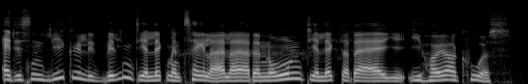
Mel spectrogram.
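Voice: mid-range voice, lively intonation, no echo. Interviewer from West Jutland. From West Jutland, Denmark. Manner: probing questions, hesitant. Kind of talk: conversational interview.

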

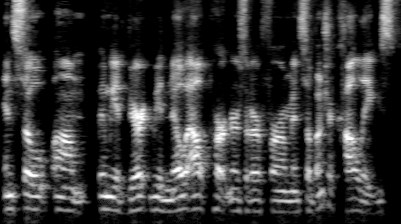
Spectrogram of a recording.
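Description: A man's voice: medium pitch, fairly even intonation, fast, sharp tone, poor audio. A middle-aged man telling a personal story in an interview, chatty, with many fillers and restarts. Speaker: guest.

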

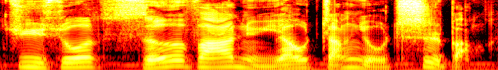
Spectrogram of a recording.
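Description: A man's voice: on the high side, big pitch swings, moderate pace. A man hosting a podcast, retelling a Greek myth in a casual, chatty way with playful asides. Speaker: podcast host retelling myths. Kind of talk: casual storytelling narration.

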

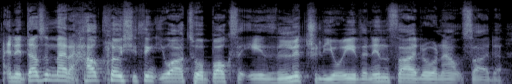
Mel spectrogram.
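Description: British man, podcast host, medium pitch, casual opinions, matey, explanatory, some swearing. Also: fast talker, fairly bright tone.

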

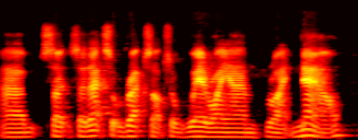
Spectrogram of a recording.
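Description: A man's voice: mid-range voice, fairly even intonation, normal speed, bright, forceful tone, highs cut off. A man in his twenties with an Essex accent, giving casual, informal interview answers as a guest, often hesitating and rephrasing. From Essex, England. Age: 20s. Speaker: podcast guest, wealth manager.

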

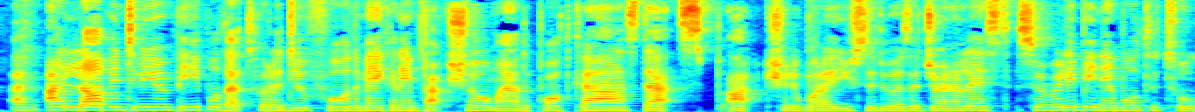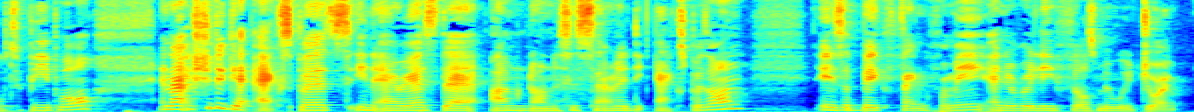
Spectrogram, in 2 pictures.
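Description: A woman's voice: lowish voice, fast. Upbeat chatty woman podcast host. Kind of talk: podcast intro and interview.

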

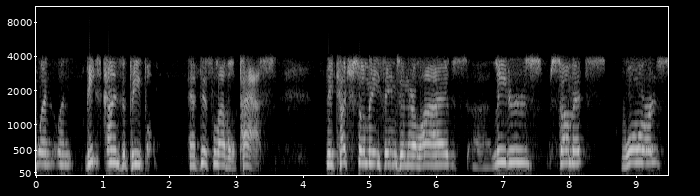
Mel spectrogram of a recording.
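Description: An older man, a news correspondent, reporting live over the phone in a measured, reflective way. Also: sits high, no echo. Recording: tinny phone line.

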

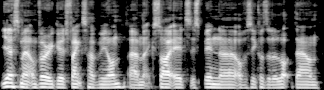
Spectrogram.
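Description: A man's voice: fairly low pitch, steady tone, a little fast. A young man with a London accent, chatting casually as a podcast guest, friendly and full of ums. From England. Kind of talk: casual interview chat.

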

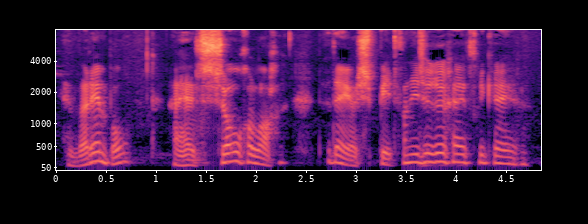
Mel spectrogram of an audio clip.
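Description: A man reading an audiobook, voicing a cheerful schoolboy who keeps bursting into laughter, with a husky voice. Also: on the high side, lively intonation, normal speed, voice pushed up. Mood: gleeful. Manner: giggly, breathless with laughter.

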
